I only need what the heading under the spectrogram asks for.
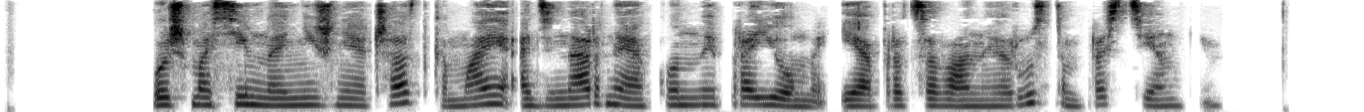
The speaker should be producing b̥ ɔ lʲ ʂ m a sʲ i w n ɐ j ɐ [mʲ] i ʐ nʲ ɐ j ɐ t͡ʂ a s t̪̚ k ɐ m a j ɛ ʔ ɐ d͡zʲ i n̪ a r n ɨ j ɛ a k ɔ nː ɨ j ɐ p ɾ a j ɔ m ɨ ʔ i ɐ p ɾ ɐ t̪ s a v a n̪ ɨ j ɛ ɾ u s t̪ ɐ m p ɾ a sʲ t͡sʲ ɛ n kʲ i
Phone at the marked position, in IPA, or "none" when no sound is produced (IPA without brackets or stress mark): nʲ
